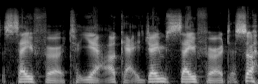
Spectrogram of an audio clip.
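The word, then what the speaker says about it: Seyffart: quickly and see so how you pronounce it is safeer yeah okay James safer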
